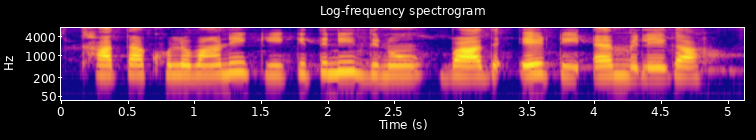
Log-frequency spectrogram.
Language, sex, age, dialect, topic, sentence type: Hindi, female, 18-24, Awadhi Bundeli, banking, question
